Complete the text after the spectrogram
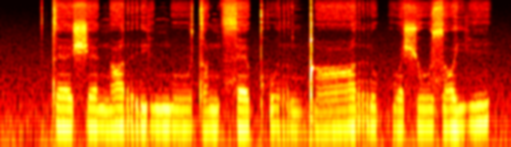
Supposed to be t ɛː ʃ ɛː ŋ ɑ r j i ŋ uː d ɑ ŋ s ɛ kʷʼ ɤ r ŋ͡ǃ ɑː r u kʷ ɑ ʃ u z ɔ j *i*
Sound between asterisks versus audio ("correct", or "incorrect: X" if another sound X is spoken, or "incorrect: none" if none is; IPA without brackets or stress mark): correct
